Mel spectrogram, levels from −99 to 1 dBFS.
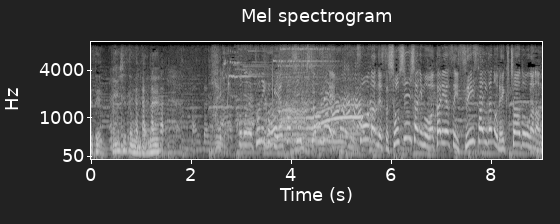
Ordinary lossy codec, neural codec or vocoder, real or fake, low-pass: none; none; real; 7.2 kHz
